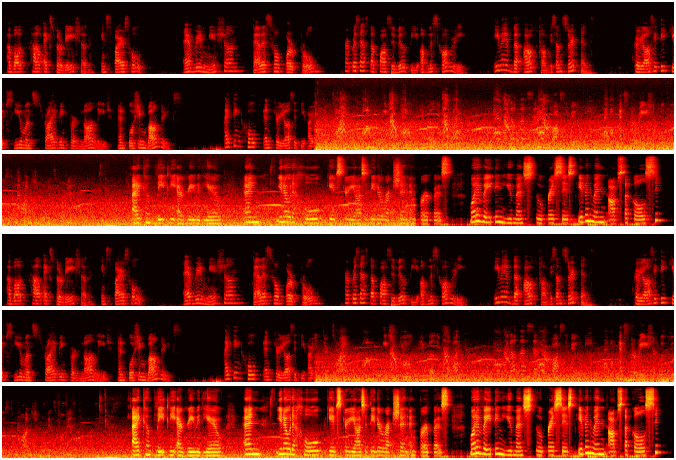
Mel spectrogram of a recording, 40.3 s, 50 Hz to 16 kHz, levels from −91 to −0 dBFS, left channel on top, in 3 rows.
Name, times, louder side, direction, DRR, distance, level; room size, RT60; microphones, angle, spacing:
voice 1, 0.1-2.8 3.6-6.4 6.9-9.3 9.8-11.8 12.6-17.0 17.9-20.5 21.1-22.8 23.5-25.3 25.8-28.5, equal, ahead, 0.9 m, -46 dB
Morning Docks, 19.7-35.2, left 5 dB, 60° left, 0.4 m, -34 dB
voice 2, 28.8-35.8 36.2-40.0, right 6 dB, 40° right, 0.3 m, -25 dB
11.0 x 3.7 x 3.2 m
head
